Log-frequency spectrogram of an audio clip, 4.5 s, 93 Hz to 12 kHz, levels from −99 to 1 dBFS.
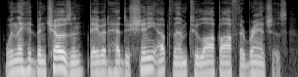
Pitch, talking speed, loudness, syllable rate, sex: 120 Hz, 215 wpm, -19 LUFS, 4.9 syllables/s, male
